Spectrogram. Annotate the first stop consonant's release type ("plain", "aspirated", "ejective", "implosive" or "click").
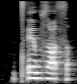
ejective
